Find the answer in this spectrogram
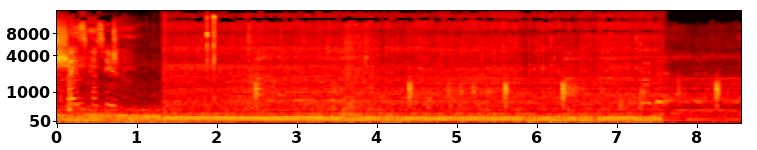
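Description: A motorcycle-and-sidecar tricycle running along the road: steady engine rumble and road noise as heard from inside the sidecar, with a few light rattles. It starts abruptly about a second in and cuts off just before the end.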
